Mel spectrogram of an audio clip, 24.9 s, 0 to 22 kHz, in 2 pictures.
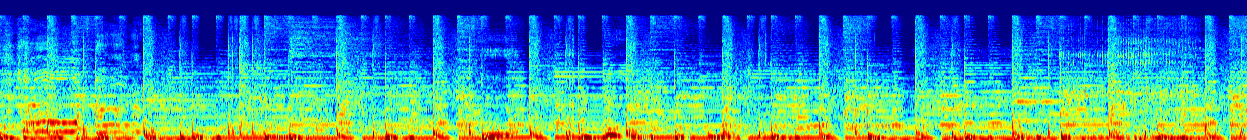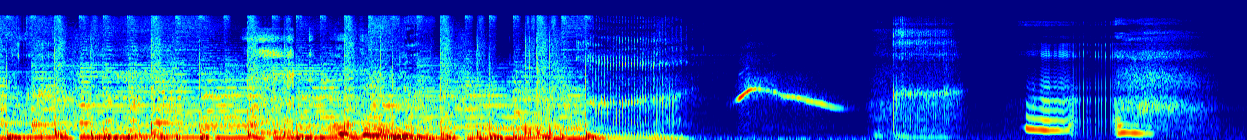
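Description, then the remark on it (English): A Mandarin pop duet about snoring, played on the radio station Asian Wave 101, plays loud and full with steady backing music, then cuts off near the end, leaving a few isolated breathy sighs and gasps in near silence. “An interesting song.”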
